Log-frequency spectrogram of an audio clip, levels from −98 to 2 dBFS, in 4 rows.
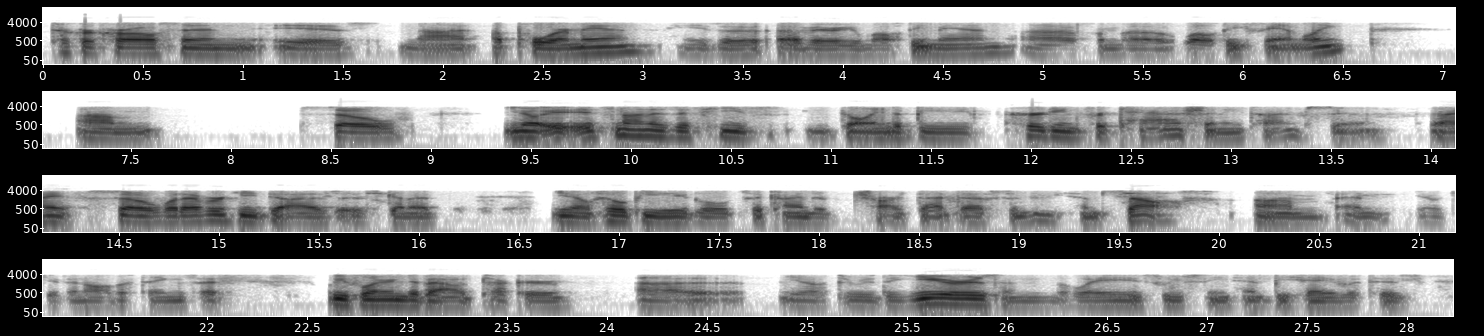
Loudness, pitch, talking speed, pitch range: -24 LUFS, 100 Hz, 180 wpm, 95-120 Hz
